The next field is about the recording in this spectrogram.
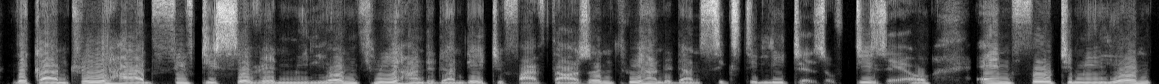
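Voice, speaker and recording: Low-voiced Zambian man reading radio news. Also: a little mellow, no echo, poor audio. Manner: formal, measured delivery. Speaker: news reader. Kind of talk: scripted radio news bulletin.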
